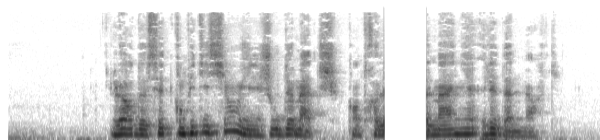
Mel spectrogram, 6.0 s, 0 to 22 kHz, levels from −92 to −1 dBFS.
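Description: At 3.83 s the speech drops to dead silence for about 0.43 s, resuming at 4.28 s, a Bluetooth stall, likely from interference delaying packets until the headphone buffer ran empty. The waveform shows a flat gap, and the spectrogram a clean blank vertical band.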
